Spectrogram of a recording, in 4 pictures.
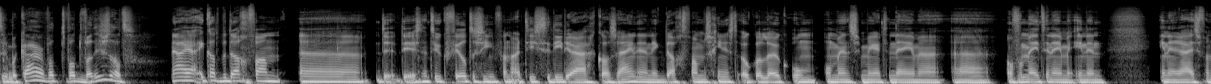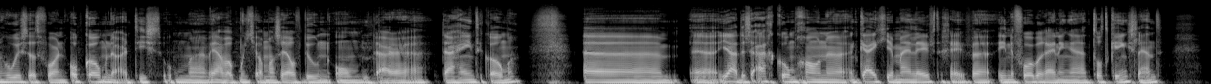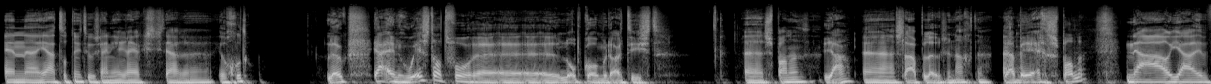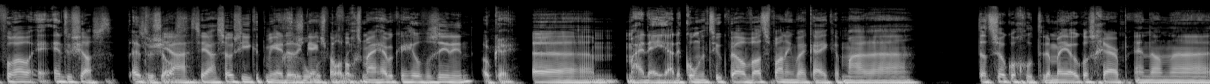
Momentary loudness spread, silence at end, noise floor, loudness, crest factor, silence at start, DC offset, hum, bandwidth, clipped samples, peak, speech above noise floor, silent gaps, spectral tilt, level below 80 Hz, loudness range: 4 LU; 0 s; -69 dBFS; -18 LUFS; 10 dB; 0 s; under 0.1%; none; 16 kHz; under 0.1%; -8 dBFS; 51 dB; none; -5 dB/octave; -34 dBFS; 2 LU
